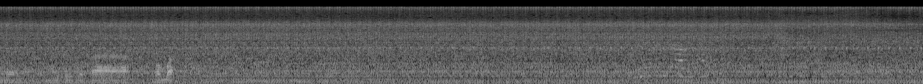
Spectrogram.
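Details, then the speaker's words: 2012 Toyota Avanza Veloz at idle just after starting, with an HCS-modified Pertamax Turbo vapor canister fitted; even, unbroken idle with no misses, knocks or rattles, soft hiss over it; engine already smooth, sounds pleasant; normal idle. "memang dasarnya mesinnya udah halus ya, kedengarannya enak, halus, merdu."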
